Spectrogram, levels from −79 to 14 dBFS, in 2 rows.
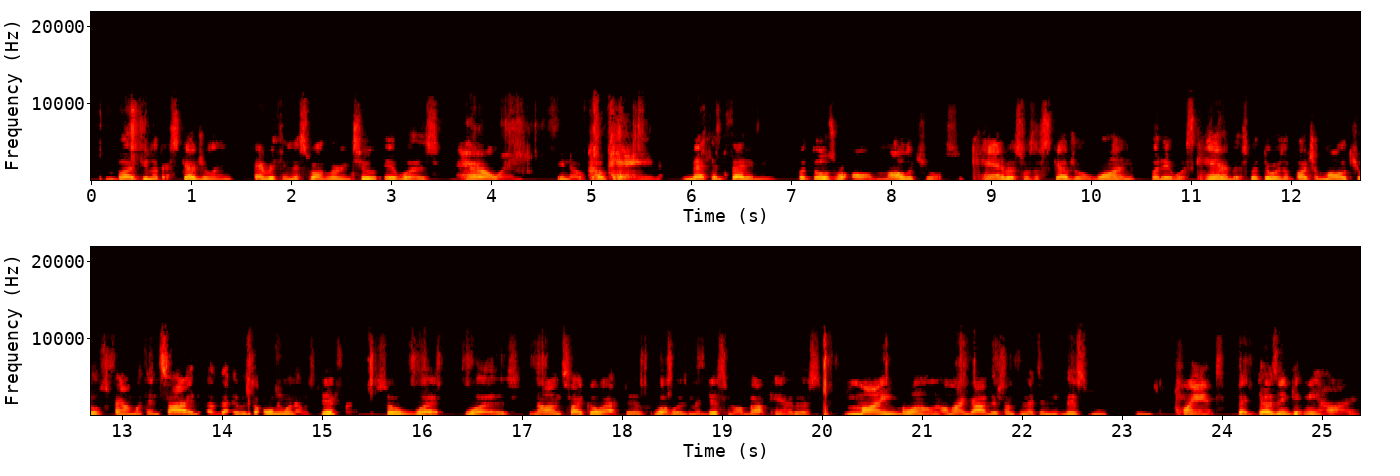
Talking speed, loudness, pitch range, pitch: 185 wpm, -30 LUFS, 105-125 Hz, 115 Hz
